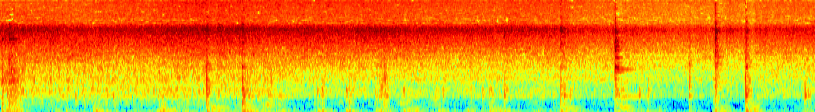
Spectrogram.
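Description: Chopped tomatoes sizzling in hot oil with fried onions and spice masala in a non-stick kadai, being stirred in with a spoon. The spoon clicks against the pan several times, sharpest about six seconds in.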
